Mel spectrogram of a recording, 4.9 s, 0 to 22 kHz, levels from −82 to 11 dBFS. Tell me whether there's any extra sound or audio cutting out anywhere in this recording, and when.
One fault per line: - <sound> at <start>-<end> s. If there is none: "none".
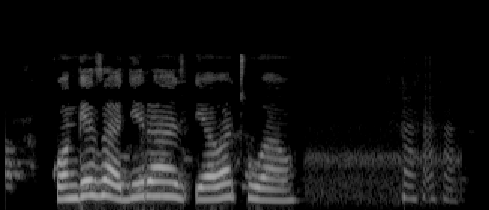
- laugh at 3.8-4.6 s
